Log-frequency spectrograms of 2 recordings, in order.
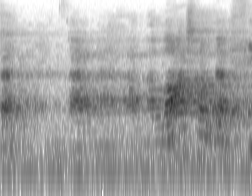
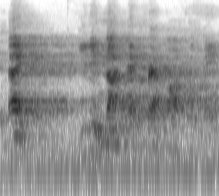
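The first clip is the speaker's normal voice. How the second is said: sudden loud scolding bark; retold angry yell; 8 dB louder than usual. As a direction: throw it at him like an angry older brother. Older brother scolding the therapist.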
